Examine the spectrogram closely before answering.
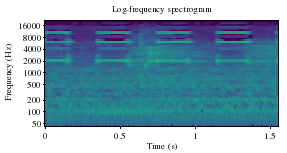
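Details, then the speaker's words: Mercedes 320 CDI diesel, restarted after shutting off: evenly spaced electronic beeps, about five a second, over a low hum; the ESP unavailable warning chime returns. "ESP unavailable let's shut it off and see if that comes back on again"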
